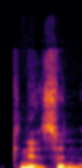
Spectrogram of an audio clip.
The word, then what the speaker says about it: Knutsen: particularly on Kuten and I've learned to say his name is Sheetil um Kudson.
